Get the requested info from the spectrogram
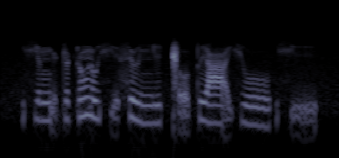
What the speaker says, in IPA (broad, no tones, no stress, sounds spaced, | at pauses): ç ɐ ŋ ḛ ʈ ɐ ʈ ũ ɾ u ç ḭ s ʉ ɲ i ǁ o̰ t̪ i ʕ ḛ ç u | ç ḭ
